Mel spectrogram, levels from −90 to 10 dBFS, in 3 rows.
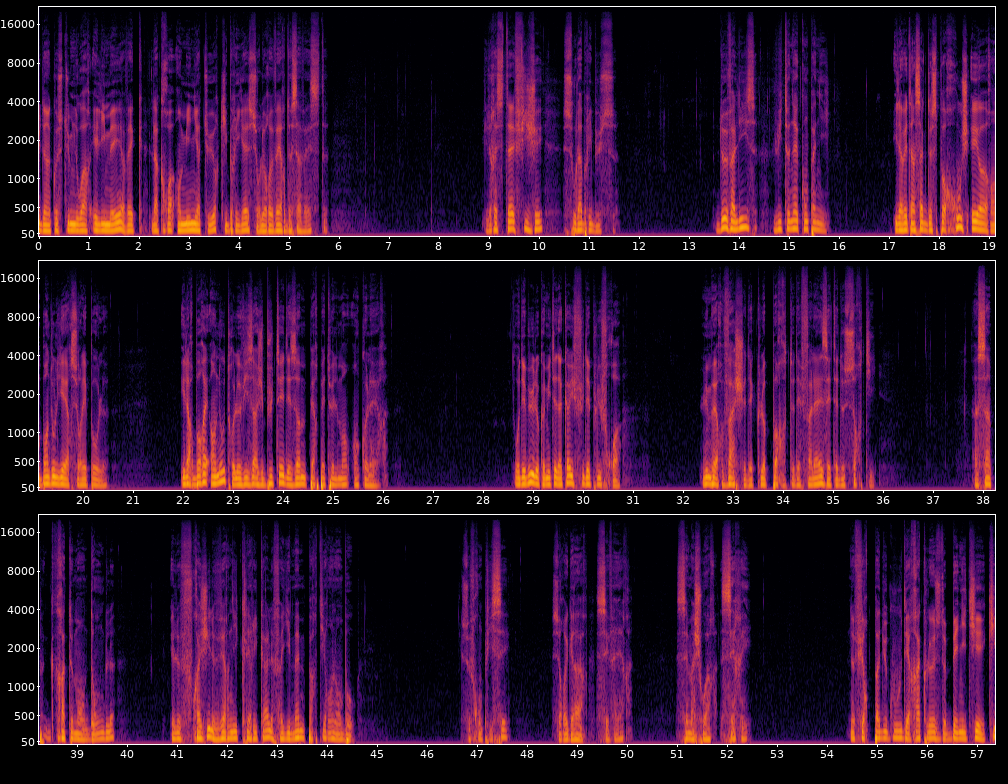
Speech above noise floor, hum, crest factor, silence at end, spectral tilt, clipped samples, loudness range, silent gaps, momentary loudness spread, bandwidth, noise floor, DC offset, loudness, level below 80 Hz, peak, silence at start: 53 dB; none; 18 dB; 0 s; -6.5 dB/octave; under 0.1%; 10 LU; none; 13 LU; 15 kHz; -70 dBFS; 0.2%; -18 LUFS; -34 dBFS; 0 dBFS; 0 s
